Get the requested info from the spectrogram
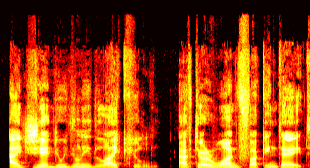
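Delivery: ordinary talk, nothing marked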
